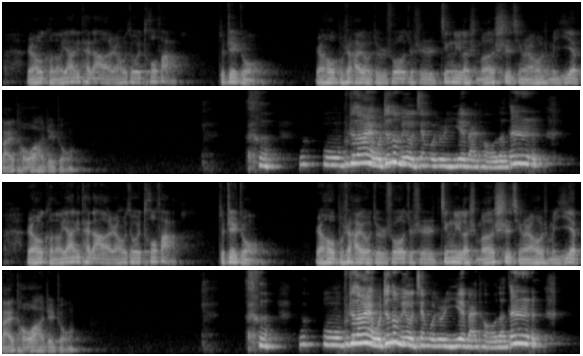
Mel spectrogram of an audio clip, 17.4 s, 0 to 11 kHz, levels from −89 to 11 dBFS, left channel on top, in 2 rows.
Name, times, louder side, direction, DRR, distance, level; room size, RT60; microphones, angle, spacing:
voice 1, 0.1-2.6 3.2-3.8 4.7-9.8, right 2 dB, 40° right, 0.7 m, -31 dB
voice 2, 12.4-12.8 13.1-16.7, right 3 dB, 90° right, 1.2 m, -20 dB
10.5 x 10.5 x 7.6 m
head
